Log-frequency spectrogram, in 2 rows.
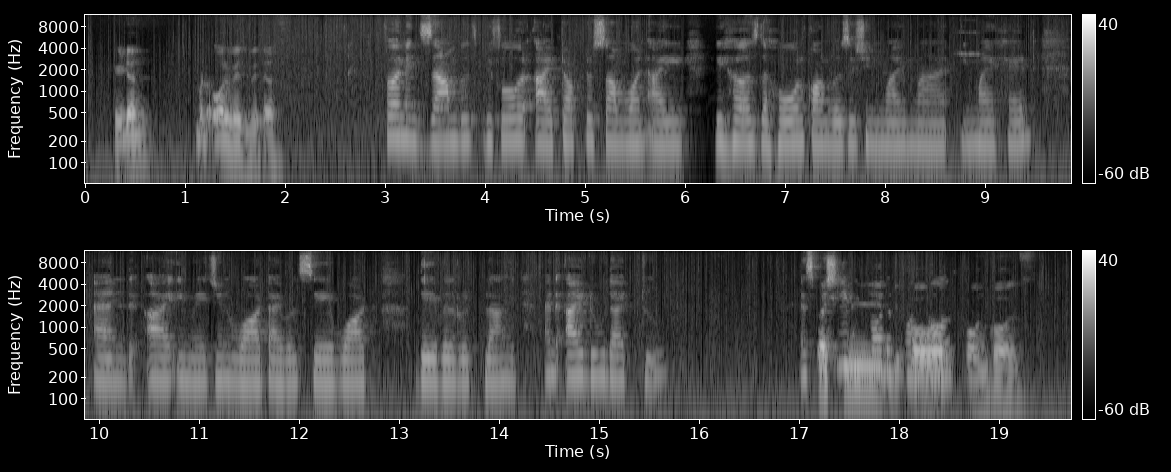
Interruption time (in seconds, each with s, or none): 17.2 s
